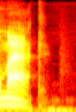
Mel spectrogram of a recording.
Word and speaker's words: Mack: Khalil Mack. His name rhymes with sack.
